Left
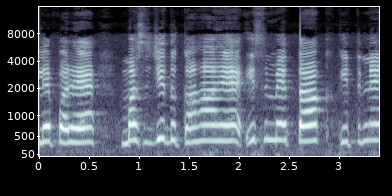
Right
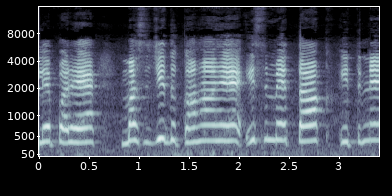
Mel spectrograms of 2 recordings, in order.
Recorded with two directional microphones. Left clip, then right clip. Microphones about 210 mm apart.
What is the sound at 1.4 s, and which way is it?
A woman's voice, 15° left (ahead or behind).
